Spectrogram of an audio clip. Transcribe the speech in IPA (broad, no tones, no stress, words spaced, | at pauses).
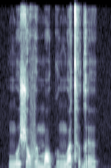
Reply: ŋʷɯʃɔvɘ mɔkʷi ŋʷatʰəɡəɾɘ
